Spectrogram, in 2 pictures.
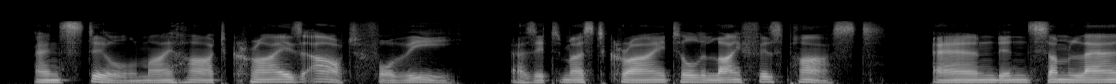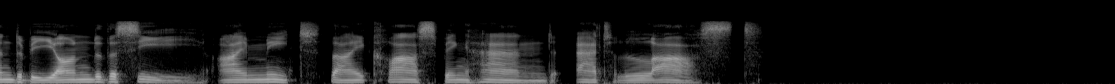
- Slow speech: Yes, slow, 80 wpm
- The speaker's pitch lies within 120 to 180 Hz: No, low, 105 Hz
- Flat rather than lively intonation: Yes, narrow, 2.0 semitones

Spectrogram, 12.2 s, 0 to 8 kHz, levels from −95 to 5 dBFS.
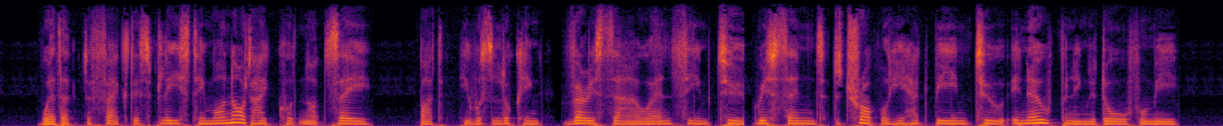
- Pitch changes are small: Yes, narrow, 2.1 semitones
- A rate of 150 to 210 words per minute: Yes, average, 160 wpm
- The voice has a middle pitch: Yes, medium, 165 Hz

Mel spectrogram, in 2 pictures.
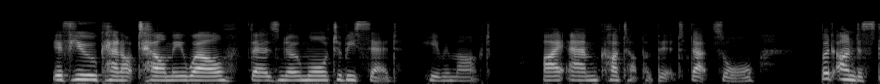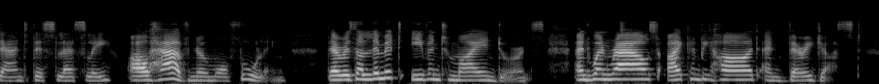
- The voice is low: No, high, 200 Hz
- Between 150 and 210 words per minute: Yes, average, 165 wpm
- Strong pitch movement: No, average, 2.8 semitones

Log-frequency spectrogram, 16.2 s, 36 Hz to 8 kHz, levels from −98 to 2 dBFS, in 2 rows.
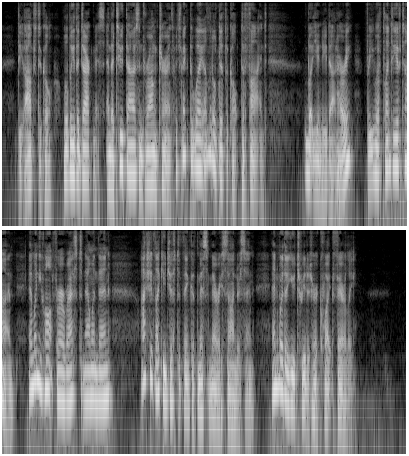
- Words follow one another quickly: Yes, fast, 220 wpm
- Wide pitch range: Yes, wide, 6.0 semitones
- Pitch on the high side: No, low, 125 Hz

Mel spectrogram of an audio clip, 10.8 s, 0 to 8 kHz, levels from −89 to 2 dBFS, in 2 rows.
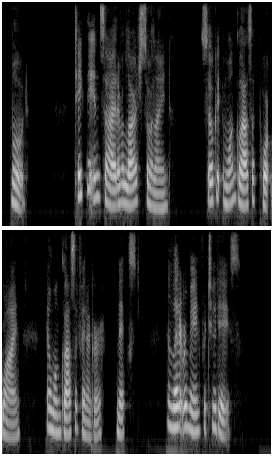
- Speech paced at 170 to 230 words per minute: No, average, 160 wpm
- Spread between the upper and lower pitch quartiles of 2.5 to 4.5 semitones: No, average, 5.2 semitones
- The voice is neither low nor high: No, high, 195 Hz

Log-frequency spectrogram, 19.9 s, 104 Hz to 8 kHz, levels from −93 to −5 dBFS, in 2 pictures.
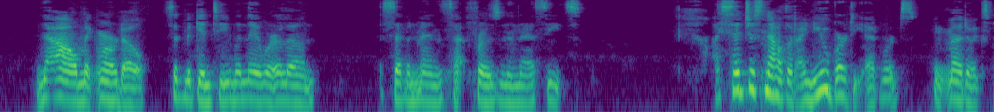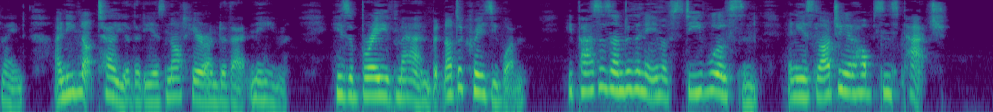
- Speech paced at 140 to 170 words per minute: No, average, 195 wpm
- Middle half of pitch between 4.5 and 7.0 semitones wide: Yes, average, 5.3 semitones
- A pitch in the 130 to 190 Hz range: Yes, medium, 185 Hz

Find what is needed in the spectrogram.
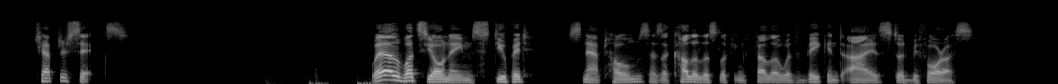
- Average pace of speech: No, slow, 115 wpm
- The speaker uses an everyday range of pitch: Yes, average, 3.4 semitones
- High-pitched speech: No, low, 105 Hz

